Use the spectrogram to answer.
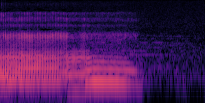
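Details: Pet dog asleep on a couch: one short, buzzy, tonal snore that drops in pitch and fades out; dog snoring.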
